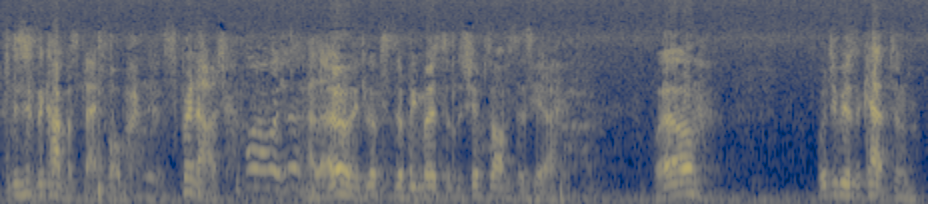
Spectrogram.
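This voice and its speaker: Brisk British boarding officer, rapid clipped orders, muffled noisy radio play recording. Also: male voice, a little high, very animated. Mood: commanding. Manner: clipped, authoritative. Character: brisk, decisive British naval first lieutenant leading boarders. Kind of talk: radio drama acting.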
